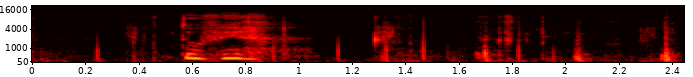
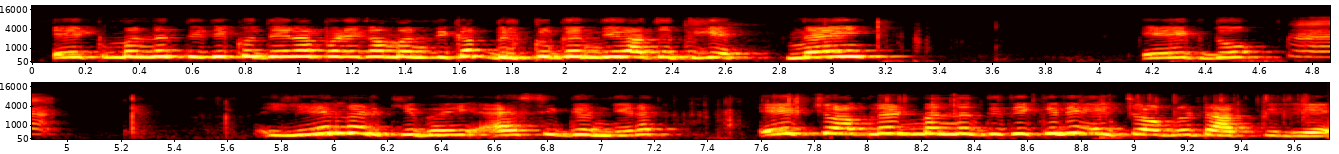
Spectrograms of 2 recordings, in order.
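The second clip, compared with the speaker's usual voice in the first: scolding; 5 semitones higher, 8 dB louder than usual. Real, not acted. Scolding daughter to share.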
